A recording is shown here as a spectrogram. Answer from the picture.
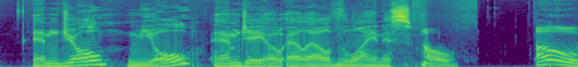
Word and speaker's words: Mjoll: They have listed, and again, pronunciations, Mjoll, Mjoll, the Lioness. Oh, Meol the Lioness.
